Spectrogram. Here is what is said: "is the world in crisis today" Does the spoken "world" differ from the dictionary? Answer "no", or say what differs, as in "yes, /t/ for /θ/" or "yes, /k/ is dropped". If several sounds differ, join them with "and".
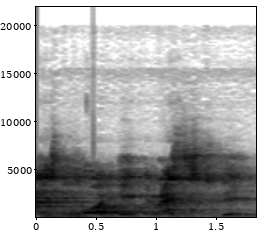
yes, /l/ is dropped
